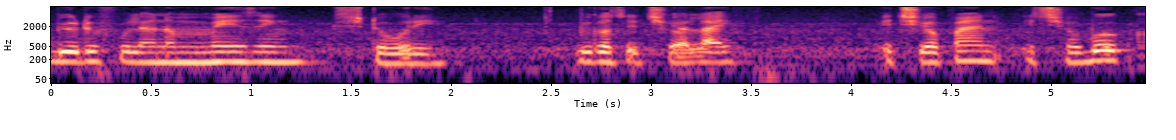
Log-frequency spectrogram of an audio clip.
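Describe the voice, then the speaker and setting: A woman with a non-native accent, fairly low in pitch, at a fairly slow pace with monotone, flat intonation, over noticeable background noise. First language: not English. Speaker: vlogger. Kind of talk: motivational vlog monologue.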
